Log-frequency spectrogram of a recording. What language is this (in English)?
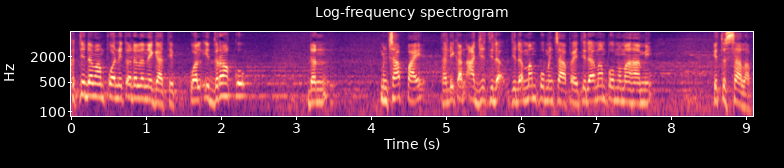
Indonesian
